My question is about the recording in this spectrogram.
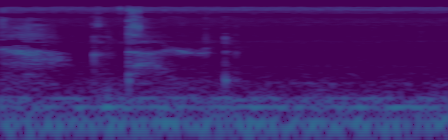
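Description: A woman's soft whispered speech over faint room hum.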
